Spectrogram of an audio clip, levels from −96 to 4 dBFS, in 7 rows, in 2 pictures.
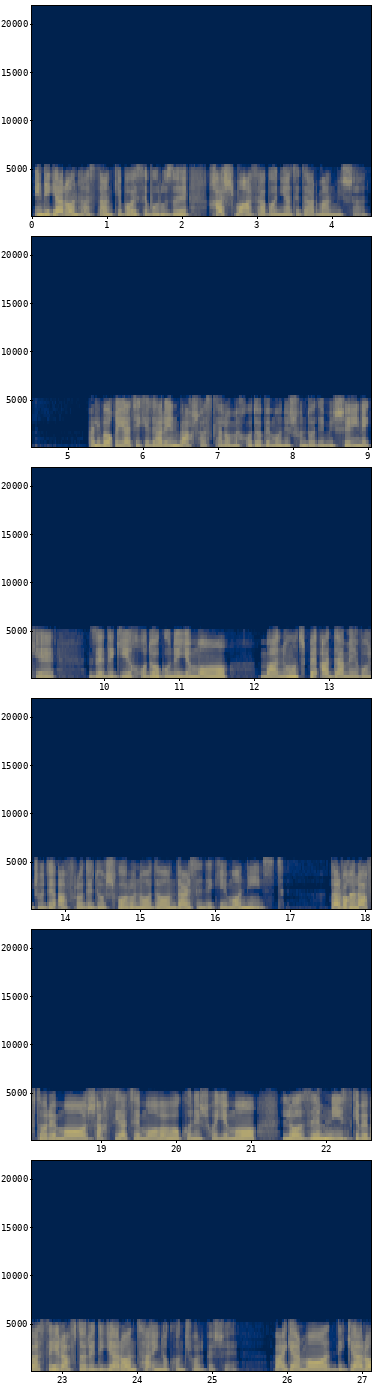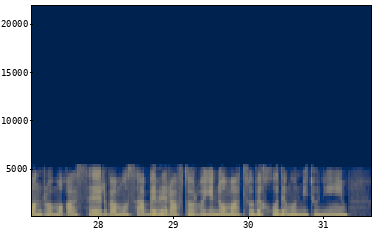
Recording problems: high frequencies cut off; noticeable; nothing above 5.5 kHz

